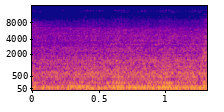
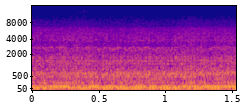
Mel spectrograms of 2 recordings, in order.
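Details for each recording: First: 2002 Suzuki GSF600 Bandit inline-four, idling on an auxiliary fuel tank after carburetor synchronization with four vacuum gauges; smooth, even idle with no misses, hunting or lope. Carbs now in sync. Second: 2002 Suzuki GSF600 Bandit inline-four, warm idle on an auxiliary fuel tank with four vacuum gauges; carburetors deliberately thrown far out of sync, giving an uneven, lumpy low beat with cylinders pulling unequally.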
